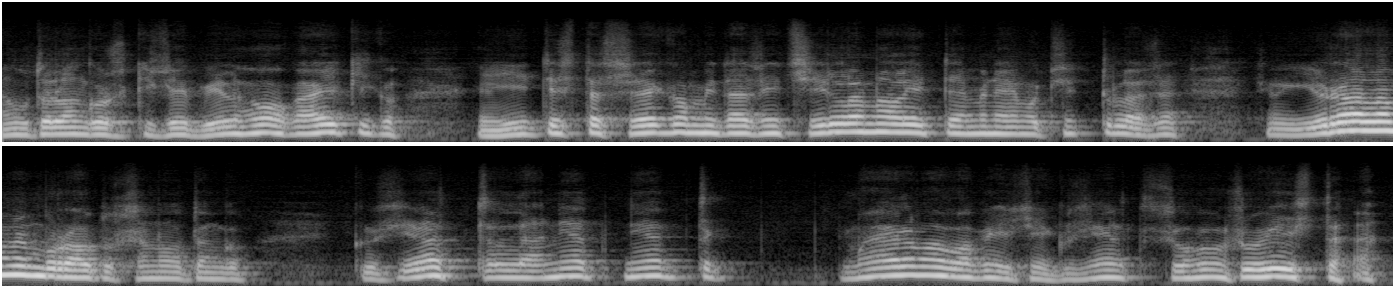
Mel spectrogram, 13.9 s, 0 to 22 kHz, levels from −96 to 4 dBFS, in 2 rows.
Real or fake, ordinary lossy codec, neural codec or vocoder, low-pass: fake; none; autoencoder, 48 kHz, 128 numbers a frame, DAC-VAE, trained on Japanese speech; 14.4 kHz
